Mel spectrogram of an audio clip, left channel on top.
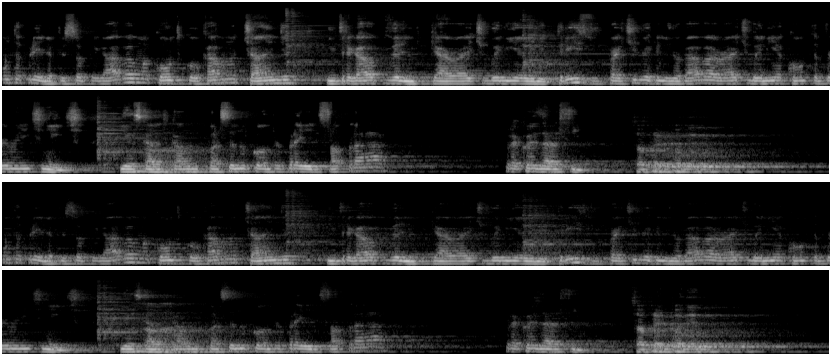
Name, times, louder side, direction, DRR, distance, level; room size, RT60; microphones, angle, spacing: voice 1, 0.0-3.0 3.2-9.1 9.5-12.1 13.3-14.2, left 3 dB, 70° left, 0.7 m, -26 dB
sound 1, 1.5-2.0 2.8-4.2 5.2-6.3 6.8-7.5 9.2-9.5, left 2 dB, 35° left, 7.3 m, -47 dB
voice 2, 9.6-10.0 14.6-15.4, right 1 dB, 45° right, 4.4 m, -28 dB
28.0 x 24.0 x 5.9 m
head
